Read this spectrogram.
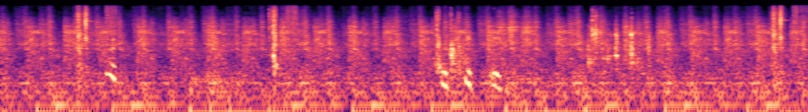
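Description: Metal parts clank and rattle as a machine is worked on.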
